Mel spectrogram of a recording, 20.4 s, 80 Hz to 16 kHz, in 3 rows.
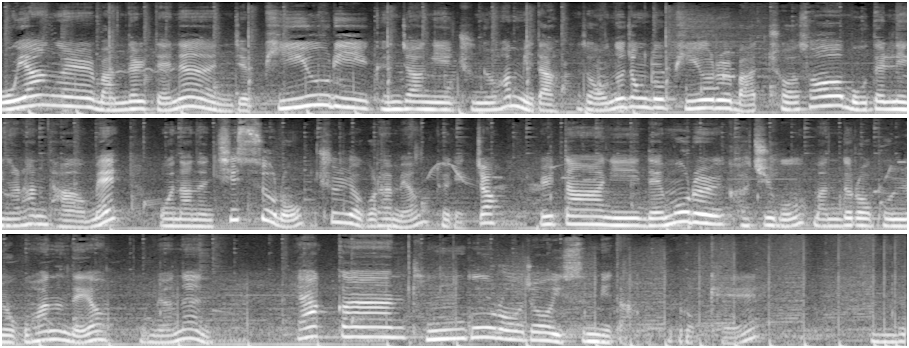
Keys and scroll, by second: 0.2-2.7 typing, 2.9 Return, 5.4-5.7 typing, 6.1 Return, 7.3 typing, 16.7 typing, 19.4-20.2 typing.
